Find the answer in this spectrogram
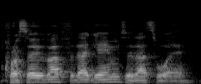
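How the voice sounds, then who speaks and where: A man's voice: lowish voice, normal speed, darkish tone. A young man hosting a casual gaming podcast, rambling with lots of restarts and slang. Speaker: podcast host and tournament organizer. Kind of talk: casual chat.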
